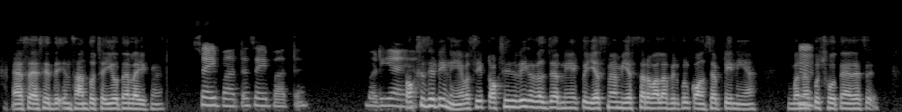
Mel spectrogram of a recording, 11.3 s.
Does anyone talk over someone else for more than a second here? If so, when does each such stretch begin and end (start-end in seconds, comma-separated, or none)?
none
